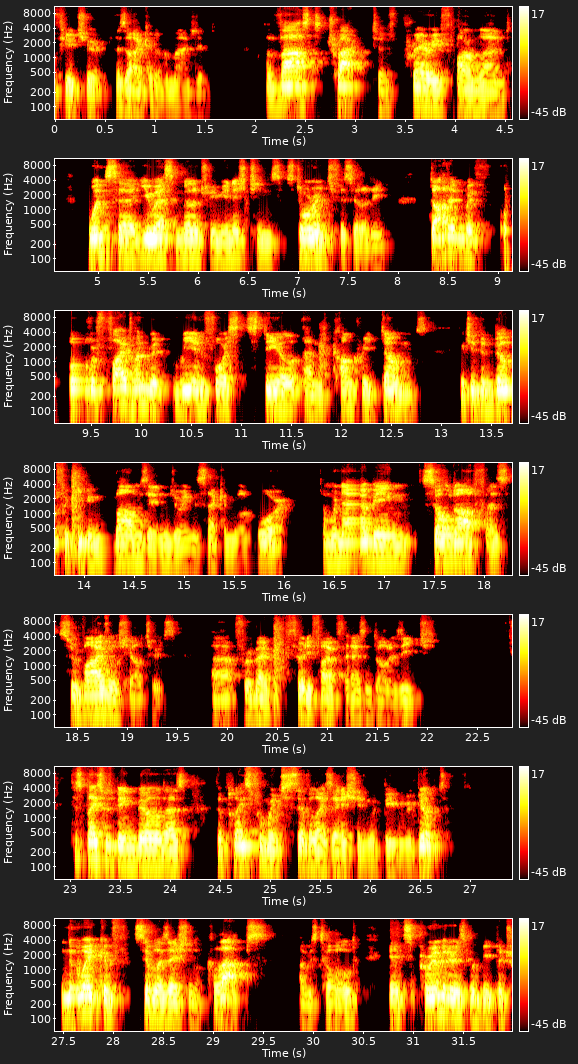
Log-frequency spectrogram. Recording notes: Recorded at the very first online 5x15 event on April 20th 2020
